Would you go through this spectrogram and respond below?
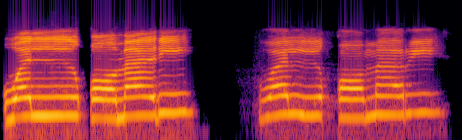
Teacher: कॉफ मोटा है लेकिन मीम को बिल्कुल बारीक करेंगे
